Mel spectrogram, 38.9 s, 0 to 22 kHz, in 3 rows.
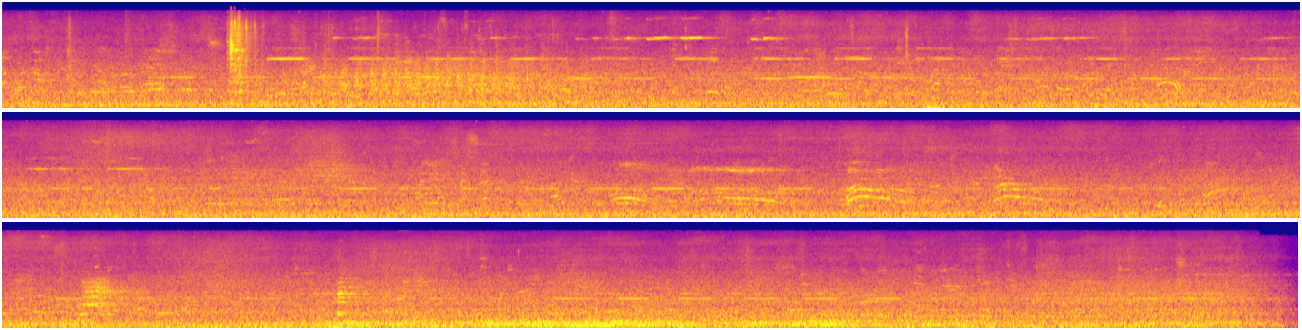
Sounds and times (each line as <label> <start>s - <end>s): roadies unloading equipment 0.0s - 38.9s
